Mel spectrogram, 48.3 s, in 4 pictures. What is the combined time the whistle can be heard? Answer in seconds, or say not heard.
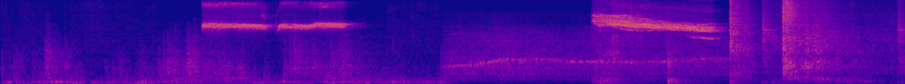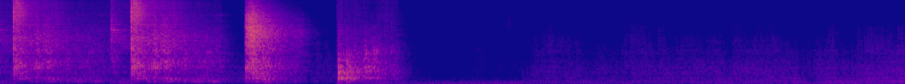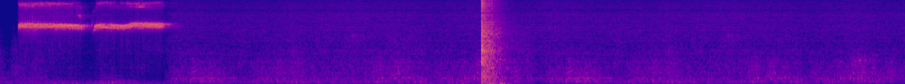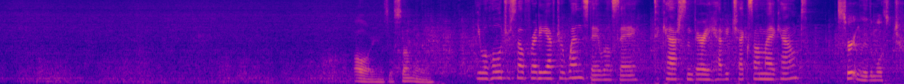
4 s.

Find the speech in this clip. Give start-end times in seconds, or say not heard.
40.9-48.2.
